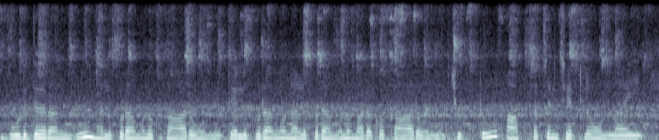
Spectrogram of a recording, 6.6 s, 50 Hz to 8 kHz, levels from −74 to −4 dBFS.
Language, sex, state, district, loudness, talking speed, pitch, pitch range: Telugu, female, Telangana, Mahabubabad, -16 LUFS, 155 wpm, 200 Hz, 190-205 Hz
